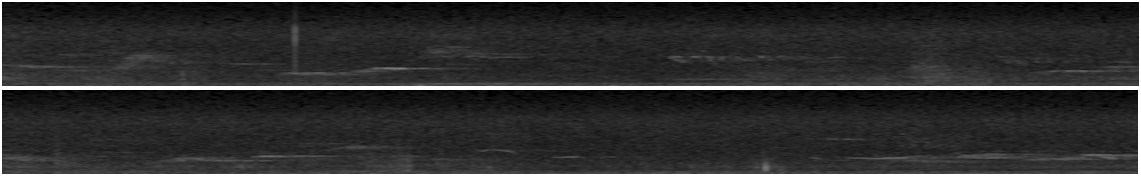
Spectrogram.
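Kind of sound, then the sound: bird, birdsong outdoors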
